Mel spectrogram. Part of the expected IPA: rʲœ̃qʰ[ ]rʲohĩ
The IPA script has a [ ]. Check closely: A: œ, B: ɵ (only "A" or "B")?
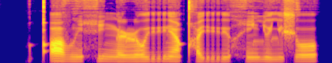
A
